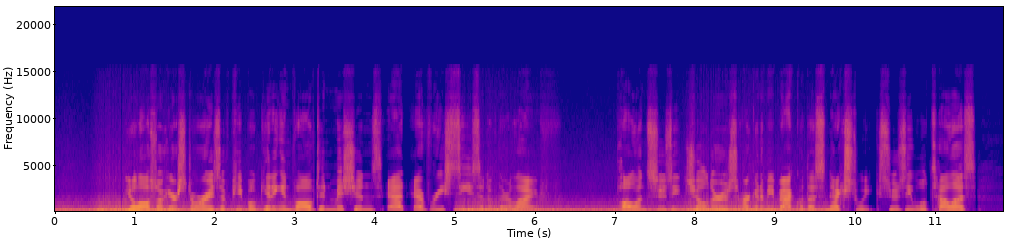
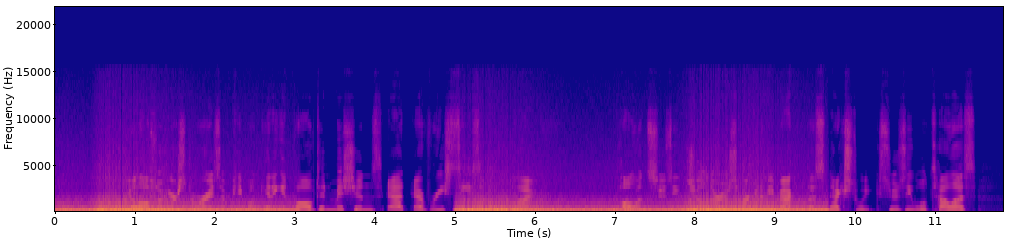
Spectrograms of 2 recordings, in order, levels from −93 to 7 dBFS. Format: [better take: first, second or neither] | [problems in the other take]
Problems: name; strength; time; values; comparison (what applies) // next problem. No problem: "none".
first | wind noise on the microphone; heavy; until 3 s and from 5 to 9.5 s; 4 dB above the speech; occasional gusts in the first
